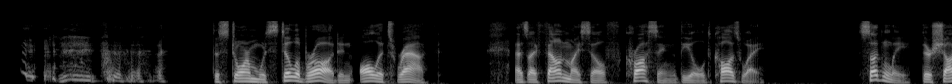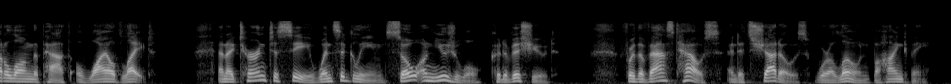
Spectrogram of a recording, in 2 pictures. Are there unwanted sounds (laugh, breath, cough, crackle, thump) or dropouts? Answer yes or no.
yes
